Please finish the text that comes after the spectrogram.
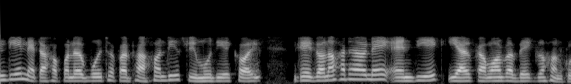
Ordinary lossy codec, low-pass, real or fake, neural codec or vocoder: Opus, 24 kbps; 3.6 kHz; fake; codec, 16 kHz, 2 kbps, X-Codec, HuBERT features, trained on LibriSpeech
